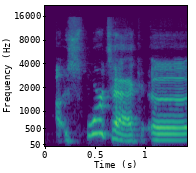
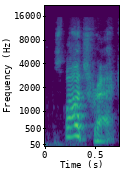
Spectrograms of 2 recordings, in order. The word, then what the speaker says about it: Spotrac: Sportac is Spotrac? Geez, Spotrac. Is that how you pronounce it?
